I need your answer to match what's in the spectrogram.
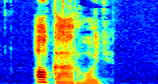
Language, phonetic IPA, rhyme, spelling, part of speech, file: Hungarian, [ˈɒkaːrɦoɟ], -oɟ, akárhogy, adverb, Hu-akárhogy.ogg
- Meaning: anyway, anyhow, whatever (either this way or that way, in any way or manner)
